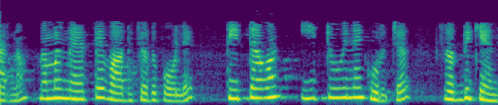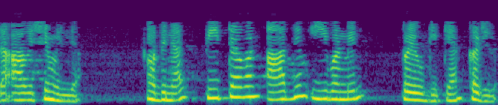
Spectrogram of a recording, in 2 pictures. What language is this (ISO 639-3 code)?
mal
